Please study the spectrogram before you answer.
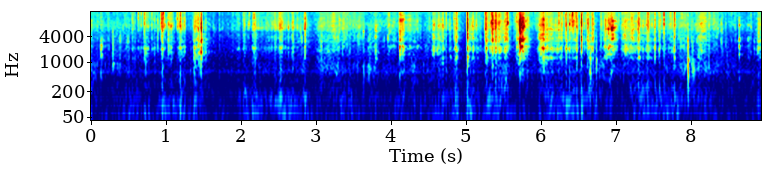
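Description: A solid, dried light green soap bar held in the hand is scraped and cut with a metal utility blade, breaking into crumbly flakes. Dry, bright crackling and crunchy scraping run throughout, punctuated by sharp clicks and snaps that die away quickly.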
